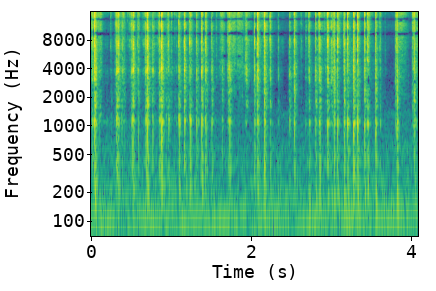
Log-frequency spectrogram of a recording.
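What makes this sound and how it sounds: A toothbrush in a long, narrow, hollow clear plastic blister on a cardboard backing is tapped and scratched with fingertips and nails. The result is a rapid run of short, dry clicks and crinkly scrapes with a low thuddy body under them.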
